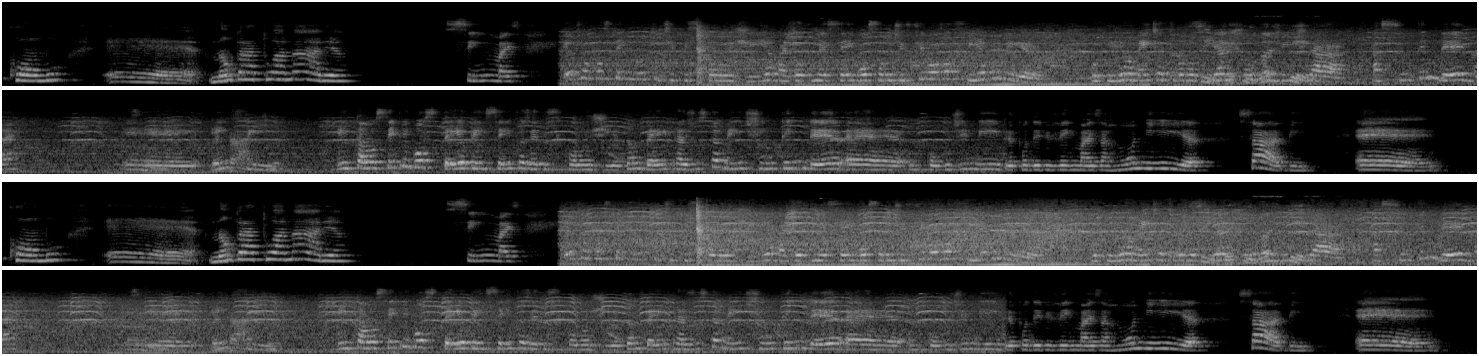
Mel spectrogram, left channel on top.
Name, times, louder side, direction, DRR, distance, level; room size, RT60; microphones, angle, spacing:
voice 1, 0.0-3.5 11.4-13.1 16.0-16.5 16.8-17.6, equal, 25° right, 0.8 m, -34 dB
voice 2, 4.4-13.4 13.7-14.9 15.9-17.6 18.1-26.8 27.2-27.8 28.3-29.1, equal, 5° left, 0.7 m, -31 dB
sound 1, 5.6-24.8, right 7 dB, 55° right, 0.4 m, -32 dB
4.0 x 3.3 x 3.9 m
head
